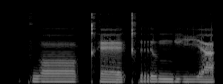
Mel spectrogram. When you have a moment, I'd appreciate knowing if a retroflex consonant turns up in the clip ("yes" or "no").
no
